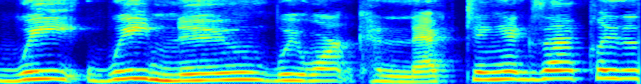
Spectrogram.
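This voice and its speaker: A woman at a fairly slow pace with lively intonation. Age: 60s. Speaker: author and entrepreneur sharing a DNA discovery story. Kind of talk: podcast interview, personal testimony. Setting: podcast interview. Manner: repetitive, halting restarts.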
